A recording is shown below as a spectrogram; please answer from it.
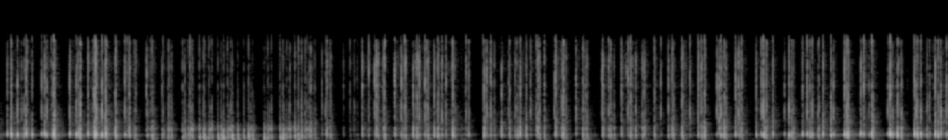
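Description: Long acrylic nails rapidly tap and scratch a soft plastic squeeze tube of coconut body cream. The result is a quiet, dense stream of short, dry clicks and crinkly scrapes, centered in the midrange with a bright edge and almost no low end.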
